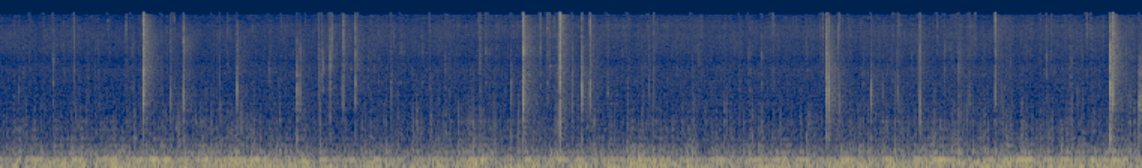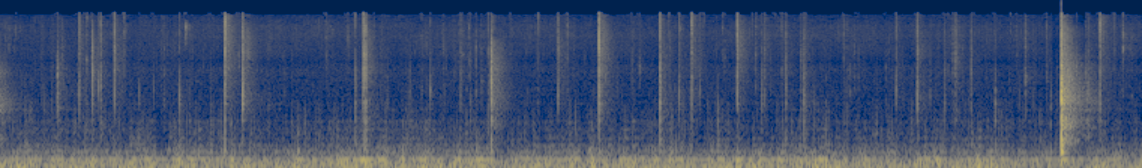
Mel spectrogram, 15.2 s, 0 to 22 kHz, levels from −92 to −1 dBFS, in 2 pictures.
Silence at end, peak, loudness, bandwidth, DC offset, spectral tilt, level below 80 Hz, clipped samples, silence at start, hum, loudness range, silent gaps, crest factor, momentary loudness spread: 0 s; 0 dBFS; -34 LUFS; 17 kHz; under 0.1%; -3.5 dB/octave; -40 dBFS; under 0.1%; 0 s; none; 3 LU; none; 34 dB; 8 LU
